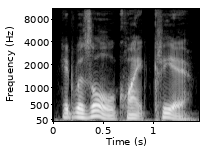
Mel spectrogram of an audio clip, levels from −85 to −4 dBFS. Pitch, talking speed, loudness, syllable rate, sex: 105 Hz, 205 wpm, -16 LUFS, 4.8 syllables/s, male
